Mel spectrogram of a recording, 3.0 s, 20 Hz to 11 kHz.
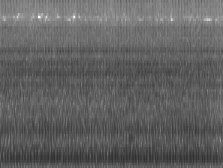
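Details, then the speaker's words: BMW 118D F20 diesel at startup/idle, with severe vibration and a coarse, buzzy metallic rattle: the DPF bracket broke off and the exhaust flex pipe/front neck cracked; repair by welding. "118D 차량이 지금 이상한 소음이 나서 입고가 되었고 지금 떨림이 굉장히 심하게 나고"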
